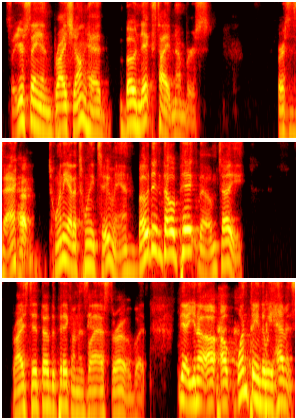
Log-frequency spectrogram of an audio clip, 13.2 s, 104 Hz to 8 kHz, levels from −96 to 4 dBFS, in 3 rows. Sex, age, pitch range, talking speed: male, 20-39, 140-170 Hz, 210 wpm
